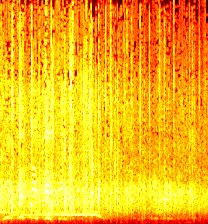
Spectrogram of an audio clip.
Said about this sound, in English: Jess, thank you so much for coming on. Huge round of applause for Jess Robinson.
